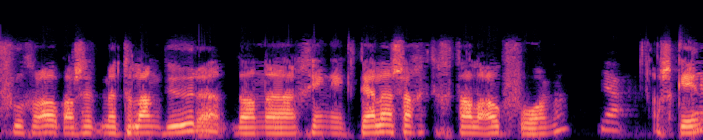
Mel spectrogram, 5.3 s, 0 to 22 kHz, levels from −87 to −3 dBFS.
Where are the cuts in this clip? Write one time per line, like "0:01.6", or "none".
none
